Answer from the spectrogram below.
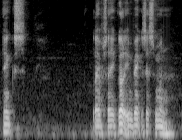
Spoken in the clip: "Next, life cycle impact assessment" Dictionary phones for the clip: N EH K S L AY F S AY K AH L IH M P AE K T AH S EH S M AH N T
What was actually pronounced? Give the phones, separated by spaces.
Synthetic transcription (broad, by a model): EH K S L AY F S AY K AH L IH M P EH K AH S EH S M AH N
